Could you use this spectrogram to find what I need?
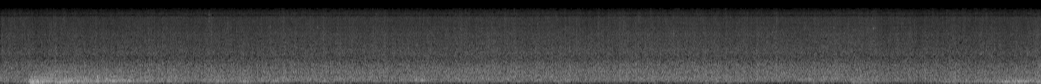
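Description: Rain patters steadily on a plastic roof outdoors.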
